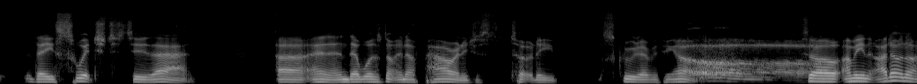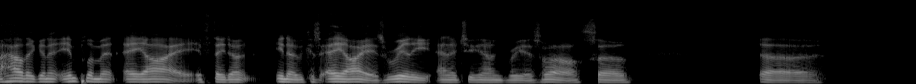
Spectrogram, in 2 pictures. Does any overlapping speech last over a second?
No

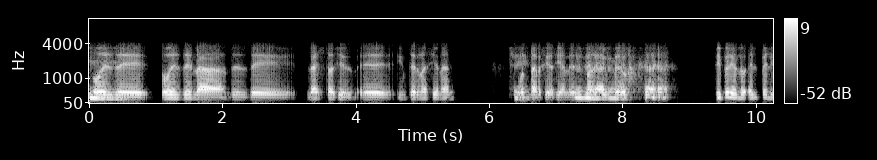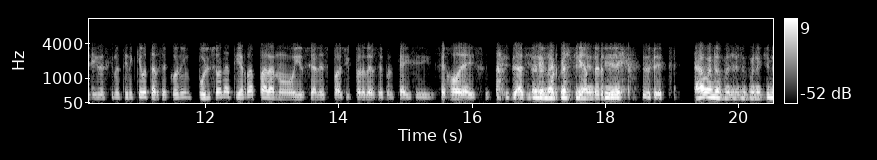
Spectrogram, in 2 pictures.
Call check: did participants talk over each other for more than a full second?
Yes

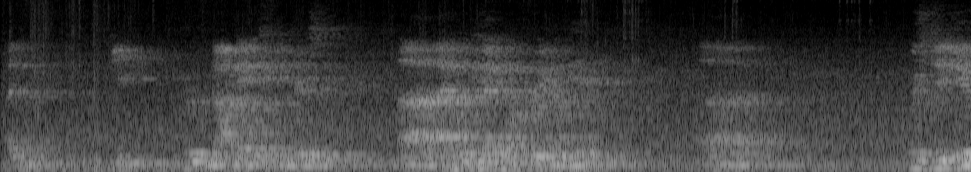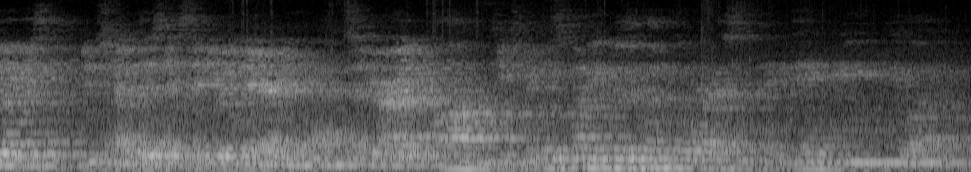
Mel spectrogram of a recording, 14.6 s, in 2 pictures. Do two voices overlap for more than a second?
Yes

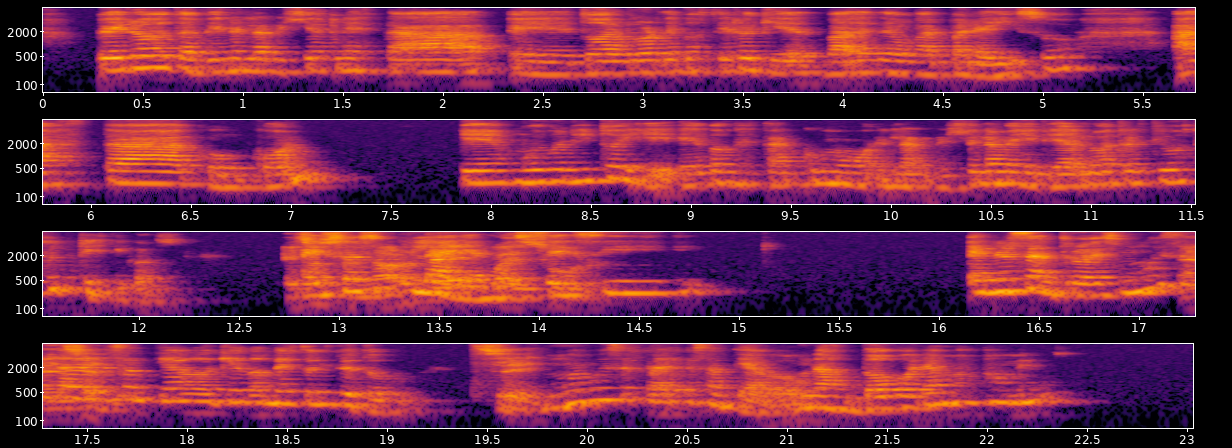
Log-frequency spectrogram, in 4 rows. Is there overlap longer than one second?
Yes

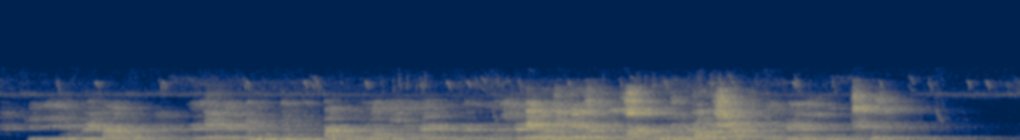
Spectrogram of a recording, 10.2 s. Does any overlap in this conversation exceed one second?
Yes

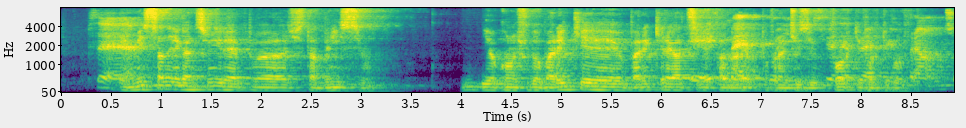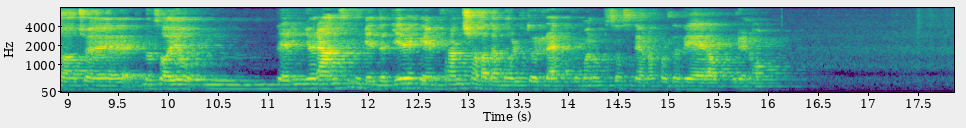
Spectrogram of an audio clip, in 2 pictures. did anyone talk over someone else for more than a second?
Yes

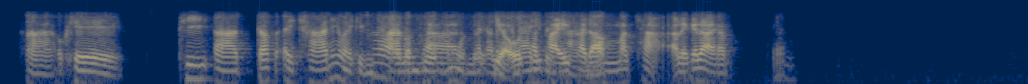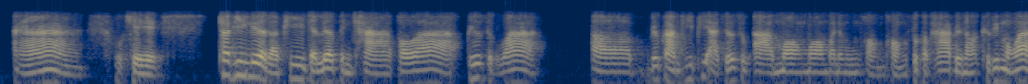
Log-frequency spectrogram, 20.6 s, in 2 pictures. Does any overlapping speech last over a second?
Yes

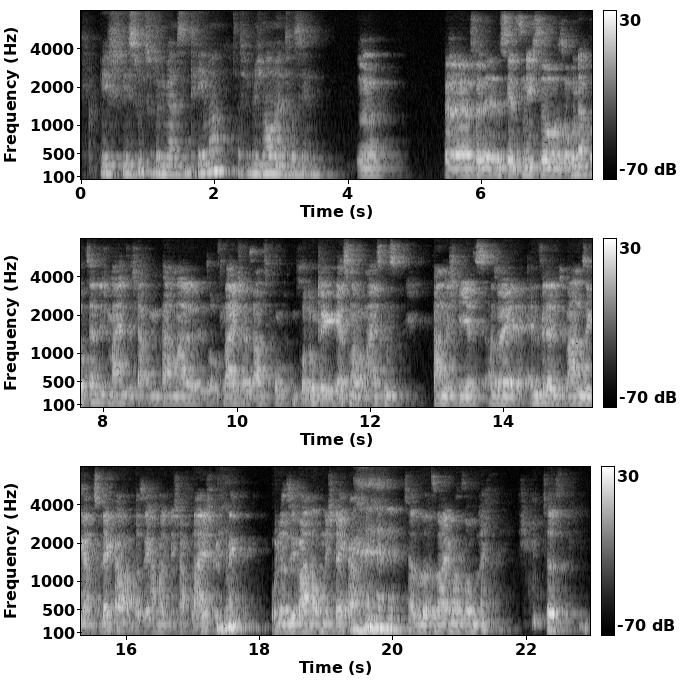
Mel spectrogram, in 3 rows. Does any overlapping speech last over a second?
No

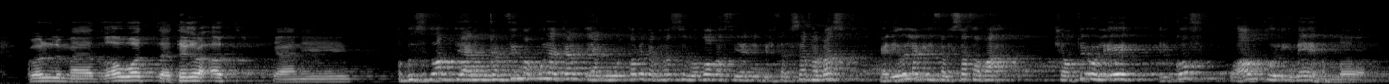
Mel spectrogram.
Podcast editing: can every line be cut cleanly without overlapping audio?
Yes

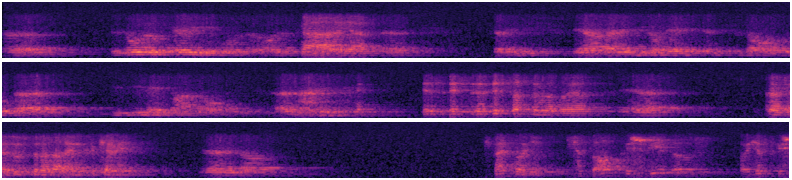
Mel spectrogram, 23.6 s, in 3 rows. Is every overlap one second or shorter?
No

